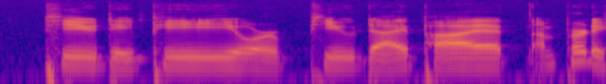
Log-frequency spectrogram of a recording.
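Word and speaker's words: PewDiePie: sure like PDP or Pew dipi I'm pretty sure it's Pew dipi because p e w d i e p i e is PE dipi not PDP but um oh well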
